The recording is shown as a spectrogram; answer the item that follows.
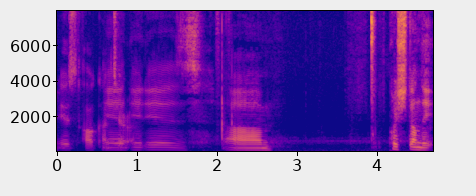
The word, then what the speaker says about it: Alcantara: wires along the contour here yes the correct pronunciation is all concern it is pushed on the inside and under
